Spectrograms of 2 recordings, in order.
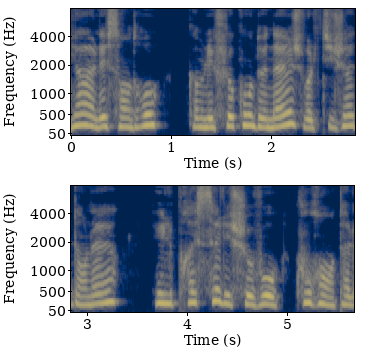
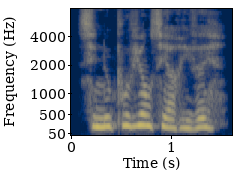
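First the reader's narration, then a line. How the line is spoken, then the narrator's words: Sighing. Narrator (French): soupira Alessandro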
